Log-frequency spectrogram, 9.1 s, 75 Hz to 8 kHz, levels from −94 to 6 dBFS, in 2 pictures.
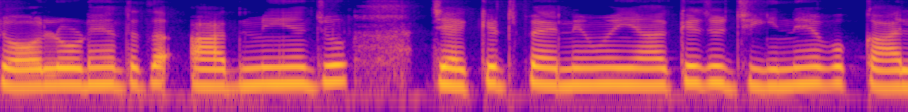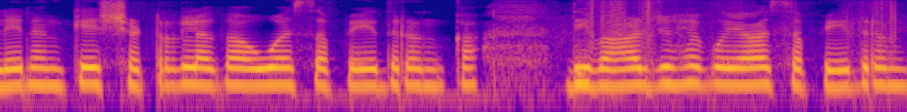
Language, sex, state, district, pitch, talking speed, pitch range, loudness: Hindi, female, Chhattisgarh, Sukma, 235 Hz, 230 wpm, 230-245 Hz, -17 LUFS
